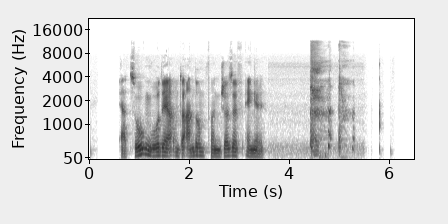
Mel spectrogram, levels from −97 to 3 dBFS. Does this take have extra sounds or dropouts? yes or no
yes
